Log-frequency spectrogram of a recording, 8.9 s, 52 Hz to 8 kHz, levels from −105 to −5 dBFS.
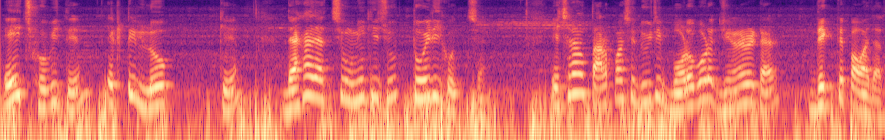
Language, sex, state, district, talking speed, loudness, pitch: Bengali, male, West Bengal, Jhargram, 150 wpm, -16 LUFS, 160 Hz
